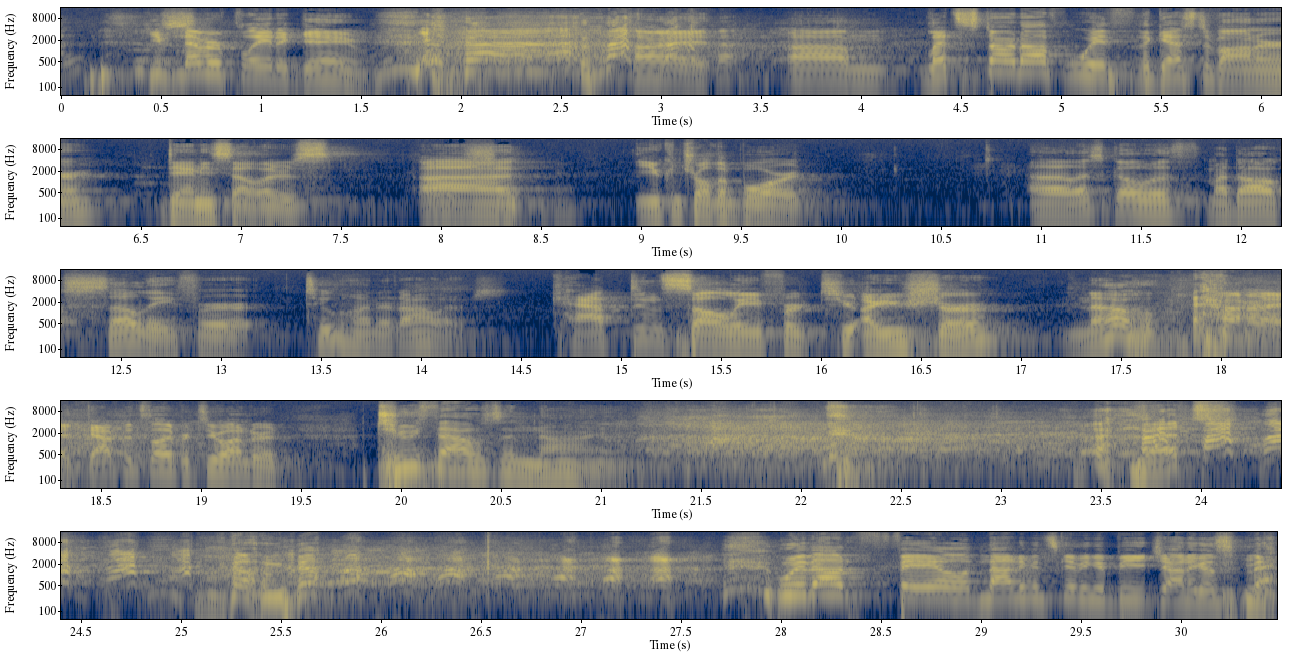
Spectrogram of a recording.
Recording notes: Live in NYC! At the first ever live Headgum Podcast show at the Gramercy Theatre in NYC.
